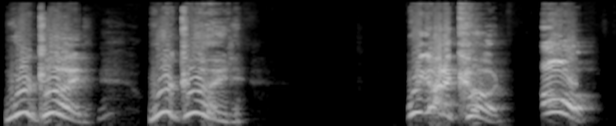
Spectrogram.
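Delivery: loud, high, thrilled yelling; excited shouting. Real, not acted. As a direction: shout it out in pure triumph. Streamer gets code, celebrates.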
